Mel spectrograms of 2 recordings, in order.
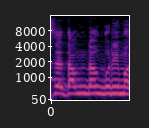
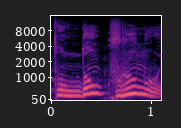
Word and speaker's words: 동동구리무: 그러니까 왜 동동구리무냐 하면 그 당시에 북을 치면서 떼레레레레레레 왔어요 동동구리무 이렇게 동동동동 북을 쳤다 해서 동동이고 아. 크림이 일본식 발음으로 구리무에서 동동구리무가 됐던 거예요. 동동구리무, 동동구루무 이렇게 불려졌었죠. 네, 예, 저는 네.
